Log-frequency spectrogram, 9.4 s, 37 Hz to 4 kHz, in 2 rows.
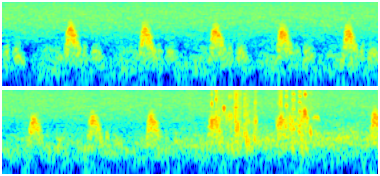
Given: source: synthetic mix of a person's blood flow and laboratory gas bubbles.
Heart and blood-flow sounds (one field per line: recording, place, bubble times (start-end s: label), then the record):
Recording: Doppler ultrasound of blood flow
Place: subclavian vein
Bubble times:
7.27-7.90 s: bubbles
8.11-8.67 s: bubbles
From the record:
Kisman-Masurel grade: 223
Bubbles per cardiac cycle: several, 3 to 8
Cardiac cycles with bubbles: 10 to 50%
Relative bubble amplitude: loud (0.450 to 0.775)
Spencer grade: 2 (many but less than half of the cardiac periods contain bubble signals, singularly or in groups)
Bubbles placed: anywhere in the cardiac cycle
